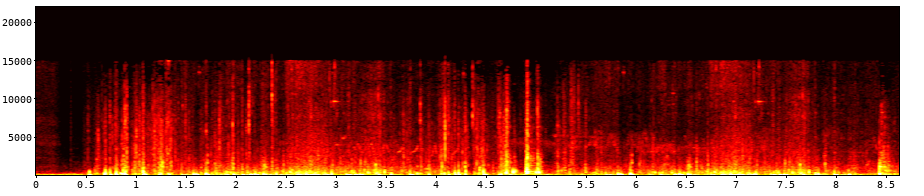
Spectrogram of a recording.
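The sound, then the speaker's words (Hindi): Horse hooves clip-clop as a horse is ridden, a steady, loud run of many hoof strikes keeping an even walking rhythm throughout. “सोचा भी नहीं था इतनी आसानी से ये सवार होने देगा। शुक्रिया। सारा ने तुम्हारे घुड़सवारी की बहुत तारीफ की है।”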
